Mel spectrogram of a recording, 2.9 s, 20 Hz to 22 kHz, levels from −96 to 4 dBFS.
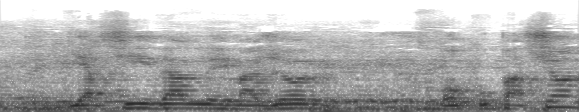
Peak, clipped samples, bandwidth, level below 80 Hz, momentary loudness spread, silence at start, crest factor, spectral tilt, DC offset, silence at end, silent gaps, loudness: -8 dBFS; under 0.1%; 11 kHz; -36 dBFS; 5 LU; 0 s; 12 dB; -6 dB/octave; under 0.1%; 0 s; none; -21 LUFS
